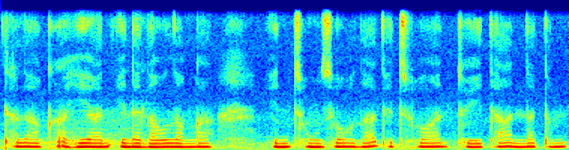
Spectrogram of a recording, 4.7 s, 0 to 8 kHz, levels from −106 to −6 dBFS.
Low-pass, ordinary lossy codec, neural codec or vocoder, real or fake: 7.2 kHz; none; none; real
